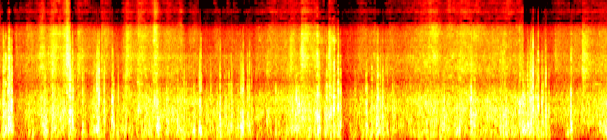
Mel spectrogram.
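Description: Mumbai suburban local train running, its carriage rattling with many irregular knocks and clatters over the track.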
